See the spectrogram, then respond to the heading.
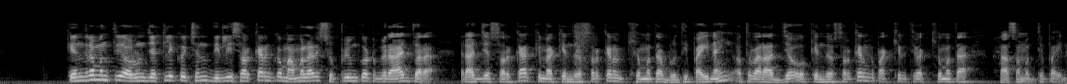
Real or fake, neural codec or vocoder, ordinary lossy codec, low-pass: real; none; none; 7.2 kHz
